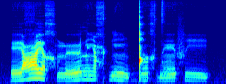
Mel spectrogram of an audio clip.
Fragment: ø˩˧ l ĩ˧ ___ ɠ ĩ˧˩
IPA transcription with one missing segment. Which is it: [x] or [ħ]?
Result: ħ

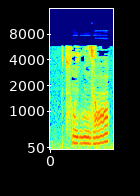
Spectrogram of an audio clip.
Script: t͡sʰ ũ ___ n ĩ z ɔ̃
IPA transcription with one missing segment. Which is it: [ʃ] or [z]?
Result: z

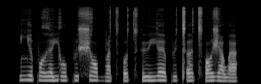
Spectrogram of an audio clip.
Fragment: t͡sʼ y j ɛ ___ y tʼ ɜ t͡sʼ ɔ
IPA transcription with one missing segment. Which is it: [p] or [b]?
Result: p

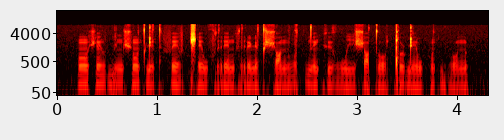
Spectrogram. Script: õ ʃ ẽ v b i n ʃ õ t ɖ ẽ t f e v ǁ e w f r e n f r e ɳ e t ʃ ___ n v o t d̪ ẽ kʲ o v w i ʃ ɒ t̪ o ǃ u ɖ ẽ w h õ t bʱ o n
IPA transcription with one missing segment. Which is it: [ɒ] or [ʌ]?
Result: ɒ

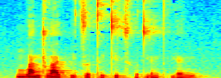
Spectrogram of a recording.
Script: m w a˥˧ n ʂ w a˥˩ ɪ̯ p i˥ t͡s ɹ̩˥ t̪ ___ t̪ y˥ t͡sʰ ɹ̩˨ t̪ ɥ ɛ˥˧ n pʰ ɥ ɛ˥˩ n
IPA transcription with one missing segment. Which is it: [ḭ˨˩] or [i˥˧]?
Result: ḭ˨˩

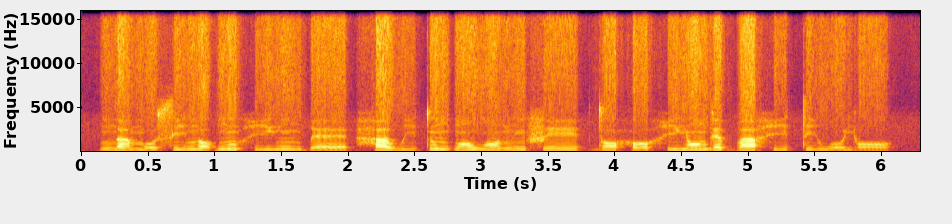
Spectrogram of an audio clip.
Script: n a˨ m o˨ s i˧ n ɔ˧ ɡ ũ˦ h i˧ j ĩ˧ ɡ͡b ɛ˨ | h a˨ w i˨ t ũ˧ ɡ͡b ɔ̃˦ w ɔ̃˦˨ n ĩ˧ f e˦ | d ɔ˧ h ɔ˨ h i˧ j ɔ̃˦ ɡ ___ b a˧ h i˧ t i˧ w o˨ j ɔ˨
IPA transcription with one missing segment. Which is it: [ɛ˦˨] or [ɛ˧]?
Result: ɛ˦˨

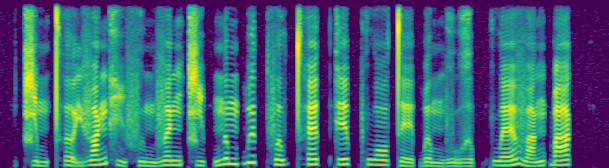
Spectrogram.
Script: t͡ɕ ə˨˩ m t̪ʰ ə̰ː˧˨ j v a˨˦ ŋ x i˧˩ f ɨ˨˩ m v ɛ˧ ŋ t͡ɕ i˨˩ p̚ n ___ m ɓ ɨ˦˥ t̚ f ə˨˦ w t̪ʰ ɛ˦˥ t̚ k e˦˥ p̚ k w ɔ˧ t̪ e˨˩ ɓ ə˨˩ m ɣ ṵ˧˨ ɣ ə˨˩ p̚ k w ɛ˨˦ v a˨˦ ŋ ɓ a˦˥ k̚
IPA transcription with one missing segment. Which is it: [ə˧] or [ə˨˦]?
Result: ə˧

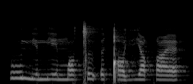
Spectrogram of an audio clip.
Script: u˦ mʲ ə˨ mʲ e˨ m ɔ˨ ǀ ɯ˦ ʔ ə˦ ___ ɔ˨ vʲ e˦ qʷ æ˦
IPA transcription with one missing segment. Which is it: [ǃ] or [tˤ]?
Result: ǃ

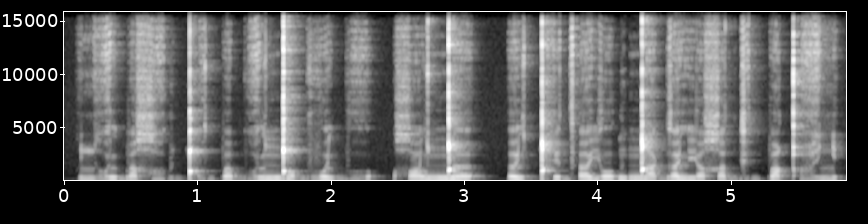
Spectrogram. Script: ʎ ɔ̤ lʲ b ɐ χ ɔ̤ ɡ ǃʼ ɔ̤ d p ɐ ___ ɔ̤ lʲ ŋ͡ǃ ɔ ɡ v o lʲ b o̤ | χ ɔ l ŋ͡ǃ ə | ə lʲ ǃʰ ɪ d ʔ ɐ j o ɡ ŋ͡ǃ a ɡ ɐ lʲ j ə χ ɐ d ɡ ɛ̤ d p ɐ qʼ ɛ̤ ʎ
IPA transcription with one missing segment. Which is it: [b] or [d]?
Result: b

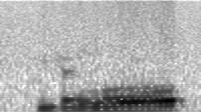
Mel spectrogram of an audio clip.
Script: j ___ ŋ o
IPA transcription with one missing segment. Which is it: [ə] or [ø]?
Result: ø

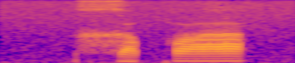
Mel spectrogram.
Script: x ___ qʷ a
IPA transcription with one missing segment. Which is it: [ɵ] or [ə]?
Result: ə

